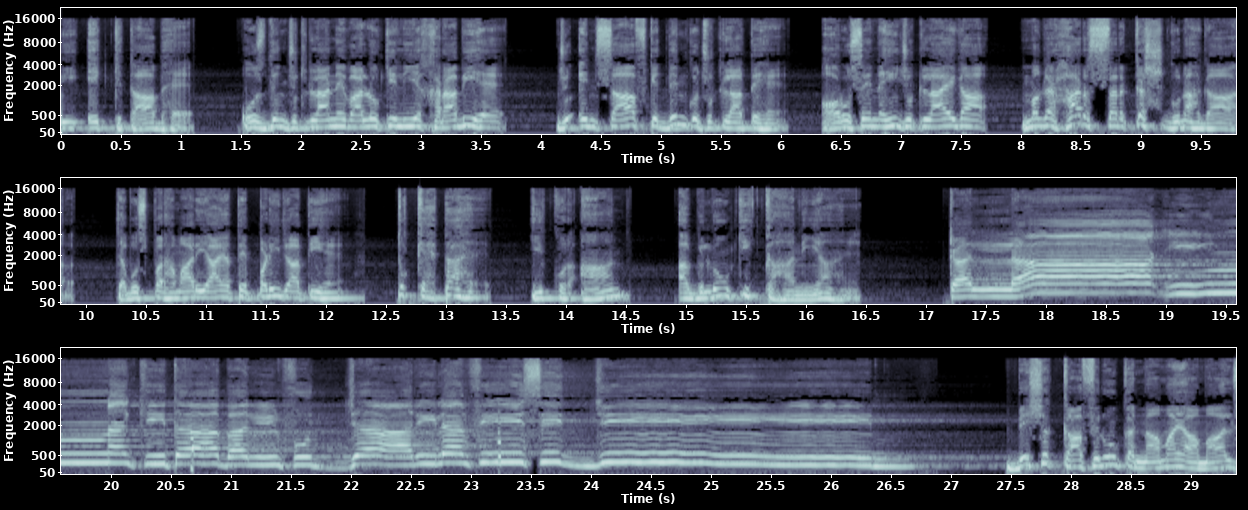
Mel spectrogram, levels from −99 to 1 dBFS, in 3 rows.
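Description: The audio breaks up twice, at 20.65 to 20.68 s and at 23.21 to 23.24 s, each about one 26.1 ms frame long, where it jumps ahead with a short glitch. This is likely a broken MP3 bit reservoir: after missing frames, the next frame reads borrowed bytes from the wrong data. A plain dropout would leave a clean gap, but here the sound skips forward with a brief glitch.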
